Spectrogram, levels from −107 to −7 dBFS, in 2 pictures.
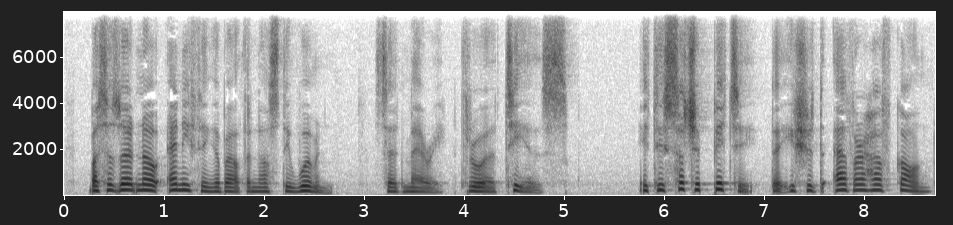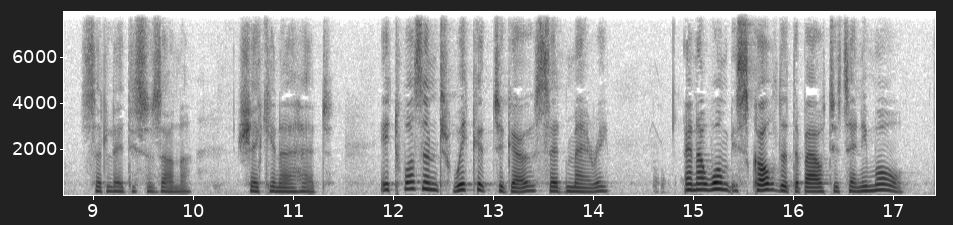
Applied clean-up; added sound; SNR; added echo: none; none; none; none.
